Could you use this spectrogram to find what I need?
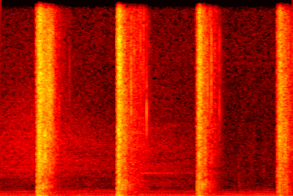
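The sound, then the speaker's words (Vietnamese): Four heavy, dull thuds of a stick striking a leg, spaced about one second apart, with no voices in between. “Một nhát gậy nữa lại giáng xuống. Cẳng chân cảm giác như gãy làm đôi. Những tiếng đập bình bịch vang lên nghe đến rợn cả người.”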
